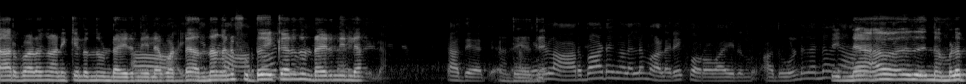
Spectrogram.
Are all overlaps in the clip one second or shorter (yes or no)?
no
